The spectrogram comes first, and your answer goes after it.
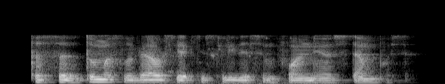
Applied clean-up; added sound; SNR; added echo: neural separator model SepFormer DNS4.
